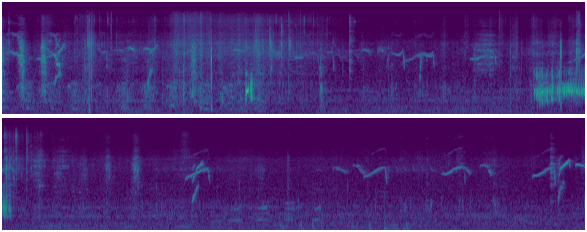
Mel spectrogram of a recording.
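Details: Himalayan monal chick heard with sparse, high twittering peeps, quiet at first amid rustling and clicks, then clearer toward the end as hooked, up-and-down notes come in small clusters.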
